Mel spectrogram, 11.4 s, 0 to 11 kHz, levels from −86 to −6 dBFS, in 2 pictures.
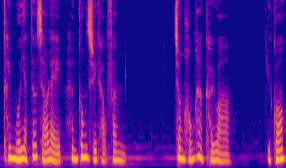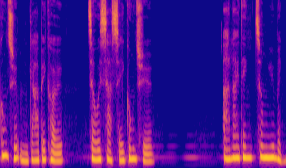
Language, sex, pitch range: Chinese, female, 140-195 Hz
